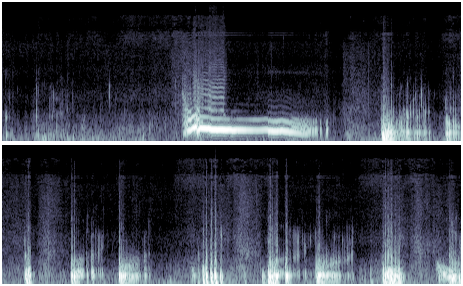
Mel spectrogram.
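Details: Stomach growling (borborygmi).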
